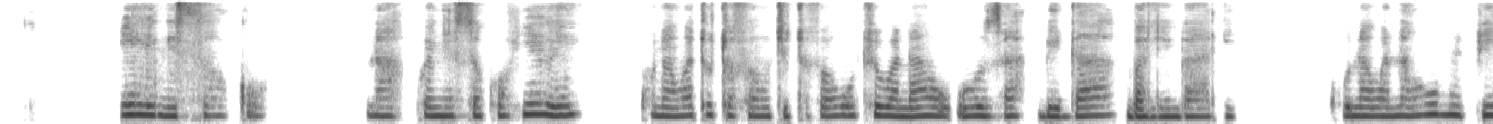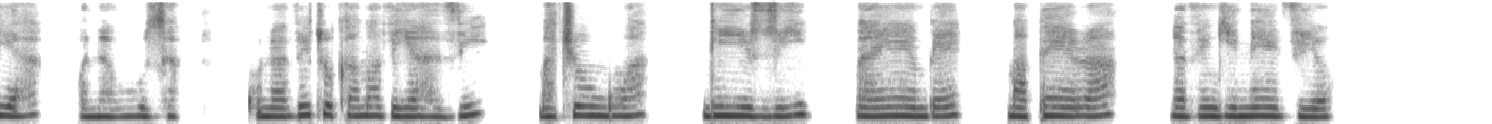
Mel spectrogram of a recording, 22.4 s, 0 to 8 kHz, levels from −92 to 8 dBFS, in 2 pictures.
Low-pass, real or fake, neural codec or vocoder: 7.2 kHz; fake; codec, 44.1 kHz, 3.4 kbps, Pupu-Codec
